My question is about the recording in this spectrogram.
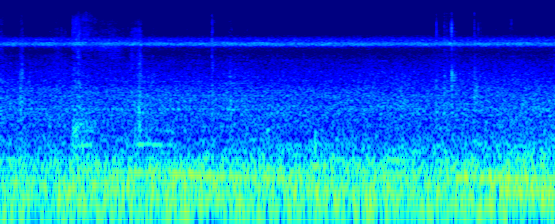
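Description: Steady high-pitched insect chirring over a low background rumble.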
